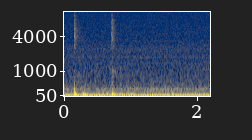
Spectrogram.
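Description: Two clicks of a computer mouse button, about half a second apart, over a steady low hum.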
